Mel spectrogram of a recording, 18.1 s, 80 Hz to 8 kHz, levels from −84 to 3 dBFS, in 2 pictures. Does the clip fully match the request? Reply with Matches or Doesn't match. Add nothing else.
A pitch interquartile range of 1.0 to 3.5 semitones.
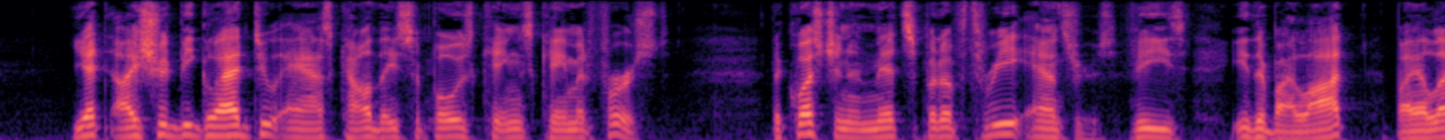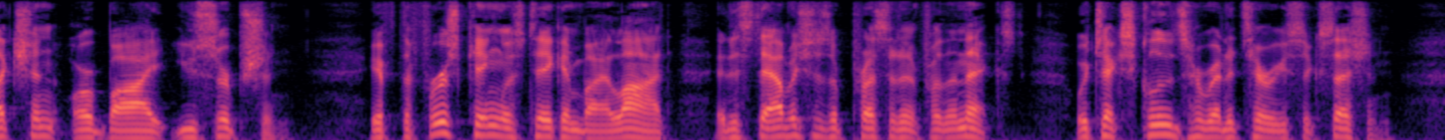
Matches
